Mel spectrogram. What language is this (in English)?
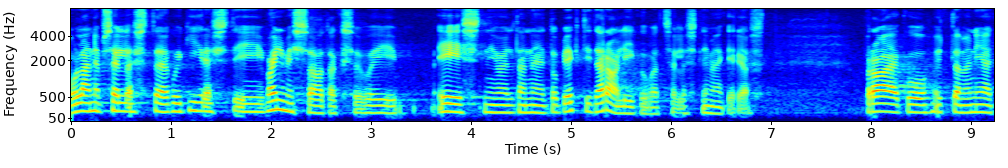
Estonian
